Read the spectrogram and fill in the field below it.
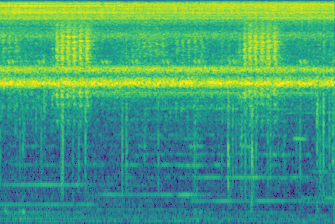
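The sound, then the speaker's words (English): A steady, high-pitched, loud drone of cicadas fills the night air without a break, with faint rhythmic pulsing layered through it and no voices present. “Good night, cicadas.”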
